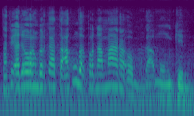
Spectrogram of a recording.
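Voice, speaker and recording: A man preaching a sermon in church, animated, rising to near-shouts and acting out little scenes. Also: high voice, quick pace, creaky, slight background noise. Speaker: pastor. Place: church hall.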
